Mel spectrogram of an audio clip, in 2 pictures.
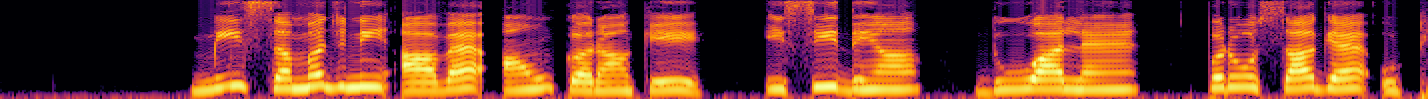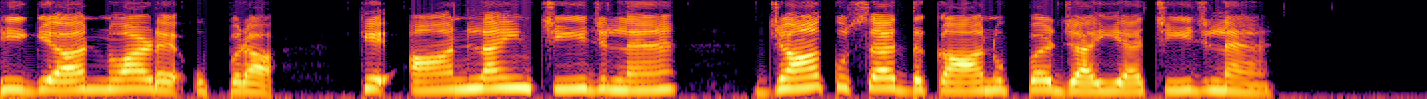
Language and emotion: Dogri, neutral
